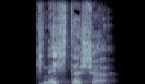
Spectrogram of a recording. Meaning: inflection of knechtisch: 1. strong/mixed nominative/accusative feminine singular 2. strong nominative/accusative plural 3. weak nominative all-gender singular
- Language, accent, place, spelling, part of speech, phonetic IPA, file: German, Germany, Berlin, knechtische, adjective, [ˈknɛçtɪʃə], De-knechtische.ogg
